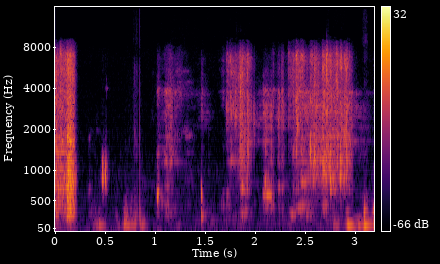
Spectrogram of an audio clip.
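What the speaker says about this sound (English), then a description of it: "Trying to chew." Crunchy, wet chewing of food close to the mic, a few distinct bites and mouth sounds in quick bursts, with brief quiet gaps between them.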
